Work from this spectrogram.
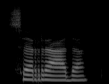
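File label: "serrada", female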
